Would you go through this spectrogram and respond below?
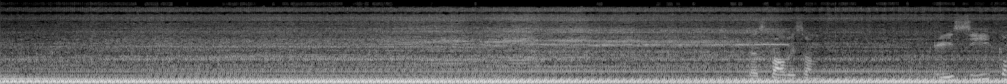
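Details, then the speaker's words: Subaru WRX after a JDM long-block swap, on E85, first start: steady, even flat-four idle with an irregular chirp coming and going; the loose AC belt is the source, and the engine itself sounds healthy. "bearing started smoking up a little bit that's because uh i don't know why but this belt is loose ac is built probably just going to take that off and put it back on we got ac in here but that's what that weird noise is coming from"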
